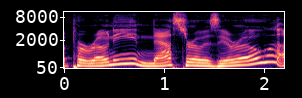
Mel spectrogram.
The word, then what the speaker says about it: Peroni Nastro Azzurro: That is a Peroni Nastro Azzurro. That was so bad. I butchered that. – No, that was pretty close.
